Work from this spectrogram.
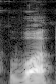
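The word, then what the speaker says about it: walk: डब्लू ए एल के इसे क्या पढ़ेंगे वाक यहां पर एल साइलेंट होता है इसे पढ़ा जाता है वाक वाक भी होता है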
